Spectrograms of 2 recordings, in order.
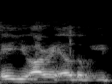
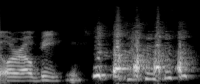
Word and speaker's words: Aurawe: They call me Aurali, the sugar daddy of Lagos. It's Aurawe. Pronounce it well. Some people say Aura. Some people say Oral B.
